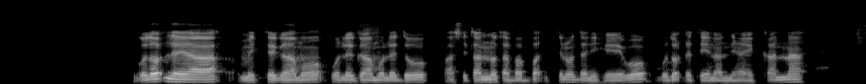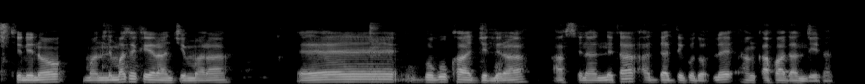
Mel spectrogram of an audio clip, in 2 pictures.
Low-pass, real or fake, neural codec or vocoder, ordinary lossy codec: 7.2 kHz; fake; codec, 44.1 kHz, 7.8 kbps, Pupu-Codec; MP3, 48 kbps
